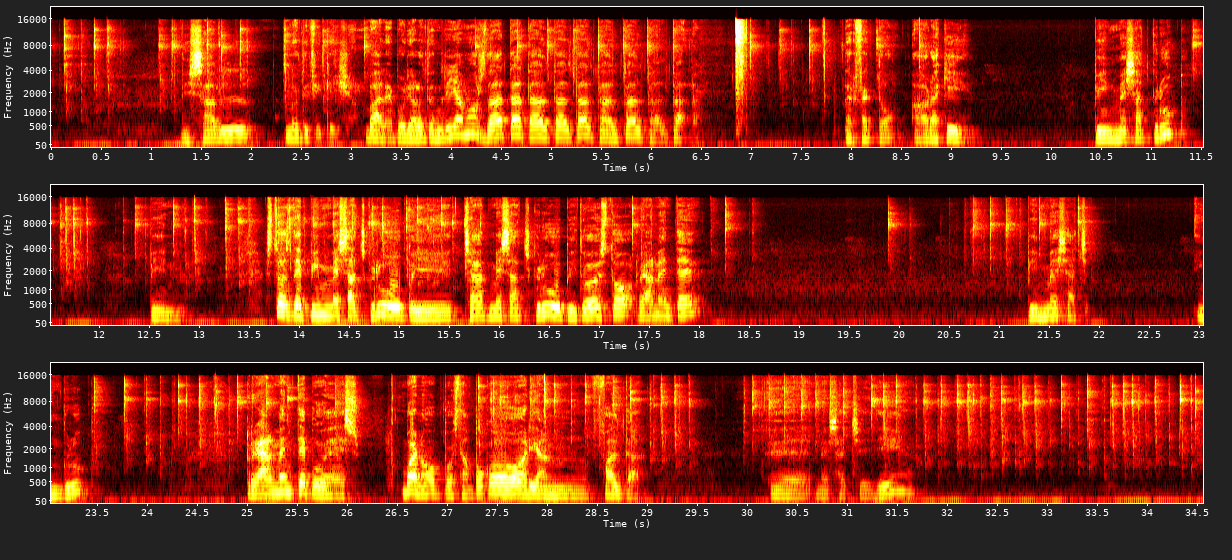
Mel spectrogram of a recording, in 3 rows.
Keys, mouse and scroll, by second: 0.0-4.9 typing, 2.7 Escape, 6.6-9.7 typing, 11.1-16.1 typing, 17.3-18.2 typing, 19.8-21.7 typing, 23.7-34.5 typing.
